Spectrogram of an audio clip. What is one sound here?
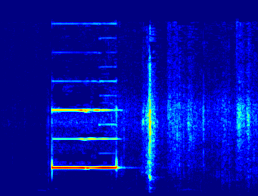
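A shot timer beeps once.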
